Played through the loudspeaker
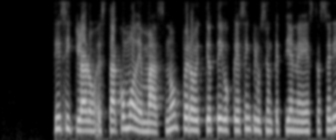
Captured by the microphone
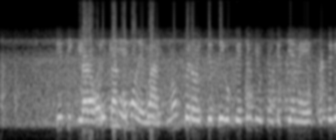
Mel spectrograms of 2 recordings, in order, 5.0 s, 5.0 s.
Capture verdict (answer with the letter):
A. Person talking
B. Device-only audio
A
